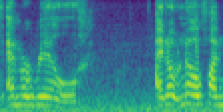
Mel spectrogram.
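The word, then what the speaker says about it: Emeril: any so don't just it's not emerald it's emma real i don't know if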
